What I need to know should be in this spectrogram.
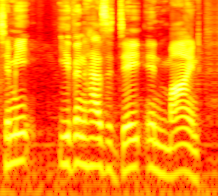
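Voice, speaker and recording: A man's voice: fairly high pitch, normal speed, fairly bright tone, slight background noise. A young man anchoring a scripted TV sports newscast. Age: young adult.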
